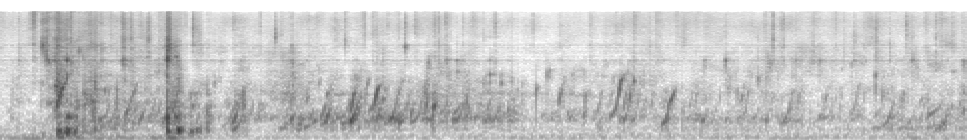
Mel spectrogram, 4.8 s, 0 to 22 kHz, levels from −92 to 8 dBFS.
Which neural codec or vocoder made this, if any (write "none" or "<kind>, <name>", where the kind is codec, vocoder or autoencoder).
autoencoder, DAC-VAE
